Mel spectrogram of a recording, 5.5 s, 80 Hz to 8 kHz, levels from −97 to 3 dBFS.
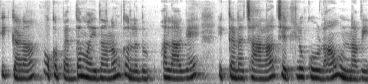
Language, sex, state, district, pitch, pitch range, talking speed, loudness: Telugu, female, Andhra Pradesh, Anantapur, 250 Hz, 225-280 Hz, 120 wpm, -14 LUFS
